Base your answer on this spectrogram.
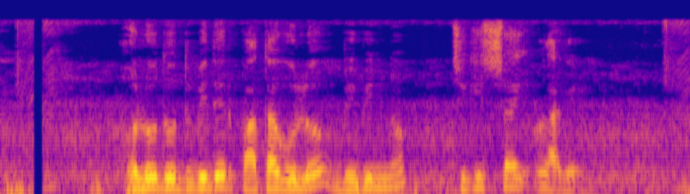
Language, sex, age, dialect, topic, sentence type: Bengali, male, 41-45, Standard Colloquial, agriculture, statement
